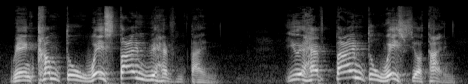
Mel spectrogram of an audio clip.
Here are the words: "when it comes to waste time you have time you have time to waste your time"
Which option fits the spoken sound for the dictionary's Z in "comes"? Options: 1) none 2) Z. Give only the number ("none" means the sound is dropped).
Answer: 1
